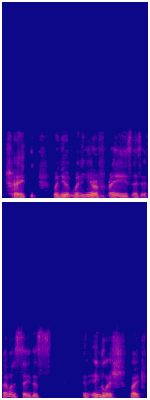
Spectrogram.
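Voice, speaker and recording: A man's voice: a little high, expressive, moderate pace, dry recording. An older man, Tagalog his first language but raised in America, talking reflectively in a casual group discussion and often restarting as he searches for words. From Philippines, raised in the United States. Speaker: reading group participant. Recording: dull lo-fi dry sound.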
